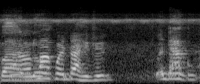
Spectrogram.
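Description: Steady high-pitched insect trill in the background, with a man speaking in short repeated phrases over it; the trill stands out most in the pause a second in.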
